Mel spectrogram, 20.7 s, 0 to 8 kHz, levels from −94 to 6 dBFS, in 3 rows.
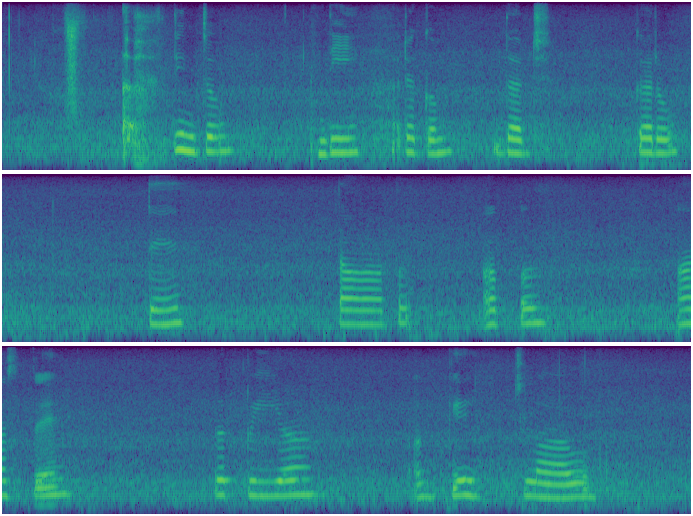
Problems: constant background noise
